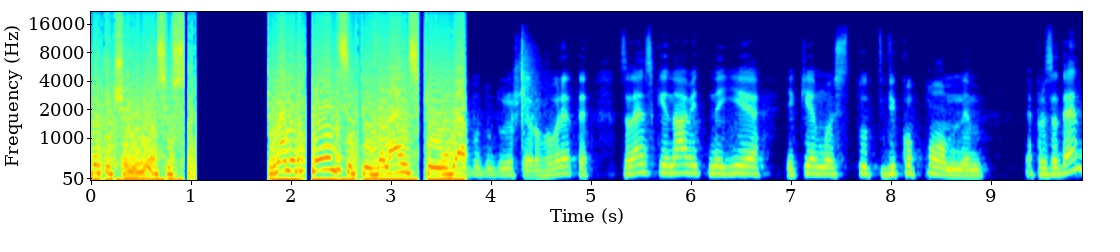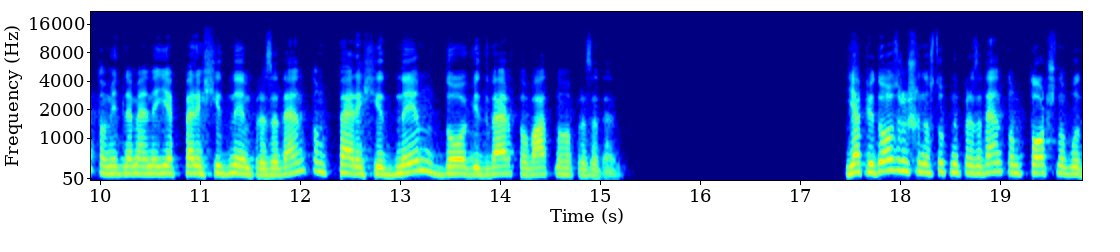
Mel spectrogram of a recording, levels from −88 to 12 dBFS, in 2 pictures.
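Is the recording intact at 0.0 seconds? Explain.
No. From the very start to 3.73 s the sound is an extremely loud, harsh buzzing square wave that drops to silence where the material is very quiet. This is an integer read as float fault: 32-bit integer samples are being interpreted as 32-bit floating-point values. The bit patterns decode to numbers that are either near zero or far beyond full scale, so the output slams between silence and the clipping limit.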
